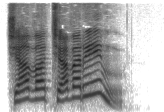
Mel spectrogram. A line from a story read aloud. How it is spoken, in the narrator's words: Aunt Irma snapped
